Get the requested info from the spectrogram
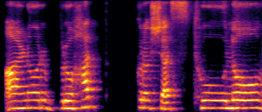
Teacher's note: after Anu, the R sound will come before Bruha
